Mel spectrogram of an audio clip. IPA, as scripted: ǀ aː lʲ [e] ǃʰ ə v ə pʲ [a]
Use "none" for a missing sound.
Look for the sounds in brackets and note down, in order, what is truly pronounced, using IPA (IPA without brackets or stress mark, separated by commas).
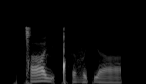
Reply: ḛ, aː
